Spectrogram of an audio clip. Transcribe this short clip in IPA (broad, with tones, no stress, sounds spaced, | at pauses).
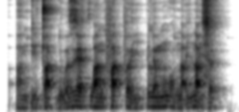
ʔ a̤˨˩ ŋ ɗ i˧ t̪ a˨˩ k̚ l ṵ˧˥ ə̯ ɣ ɛ˨˦ k w a˨˦ ŋ f a˦˥ k̚ f ə˨˦ j | l ə˨˦ m ŋ ɔ̤˨˩ n a̰˧˥ j n a̰˧˨ j z ə˦˥ t̚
